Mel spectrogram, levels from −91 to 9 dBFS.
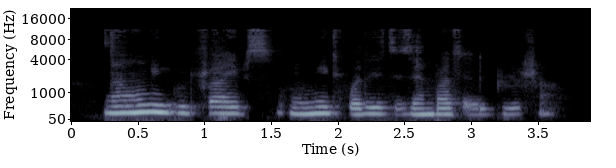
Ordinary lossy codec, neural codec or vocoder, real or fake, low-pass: MP3, 48 kbps; codec, 44.1 kHz, 2.6 kbps, DAC; fake; 19.8 kHz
